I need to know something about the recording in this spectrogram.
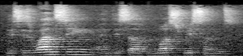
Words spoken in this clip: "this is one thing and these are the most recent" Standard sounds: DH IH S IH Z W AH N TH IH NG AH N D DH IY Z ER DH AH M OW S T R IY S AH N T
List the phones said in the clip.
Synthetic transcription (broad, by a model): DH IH S IH Z W AH N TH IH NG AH N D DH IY S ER DH AH M OW S T R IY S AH N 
